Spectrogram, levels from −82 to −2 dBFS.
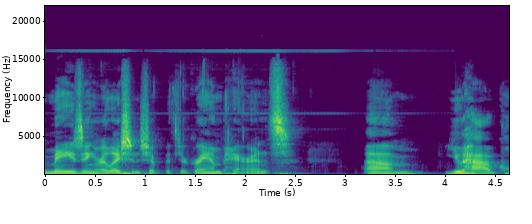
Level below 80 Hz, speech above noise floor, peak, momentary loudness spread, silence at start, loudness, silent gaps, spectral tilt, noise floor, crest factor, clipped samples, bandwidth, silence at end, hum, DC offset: -38 dBFS; 34 dB; 0 dBFS; 18 LU; 0 s; -17 LUFS; none; -3 dB/octave; -53 dBFS; 18 dB; under 0.1%; 17 kHz; 0 s; none; under 0.1%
